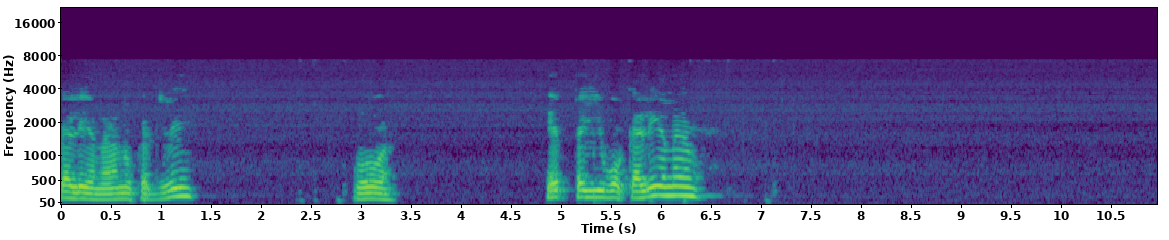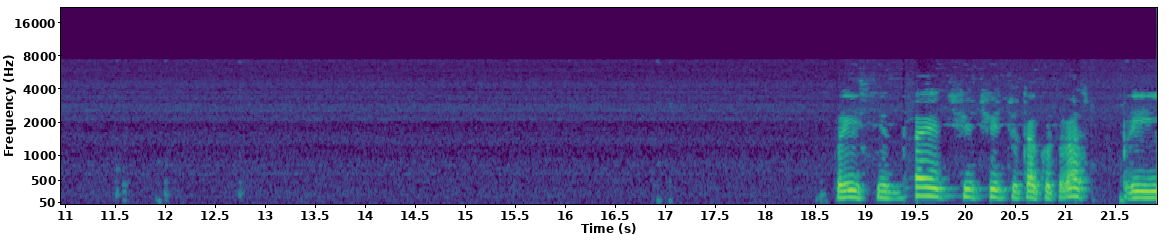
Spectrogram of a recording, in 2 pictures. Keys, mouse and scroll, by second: 0.9 g, 2.9-5.9 middle drag, 6.5 shift+middle click, 7.3-11.6 middle drag, 12.1 scroll up 1, 12.3-12.9 middle drag, 19.4 g, 21.8-21.9 middle drag.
